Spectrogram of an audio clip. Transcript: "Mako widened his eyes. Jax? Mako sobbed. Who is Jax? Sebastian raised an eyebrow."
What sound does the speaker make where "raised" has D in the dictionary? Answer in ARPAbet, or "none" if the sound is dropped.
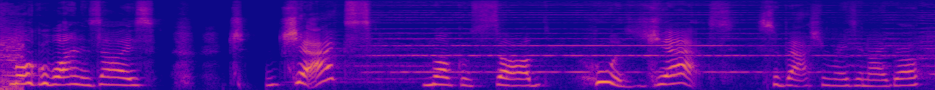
none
